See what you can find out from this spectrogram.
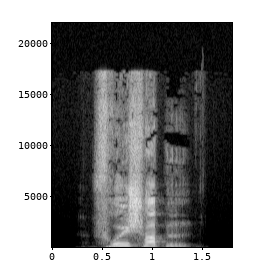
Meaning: morning draught, morning pint
- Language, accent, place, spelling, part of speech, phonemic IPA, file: German, Germany, Berlin, Frühschoppen, noun, /ˈfʁyːˌʃɔpən/, De-Frühschoppen.ogg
